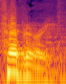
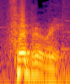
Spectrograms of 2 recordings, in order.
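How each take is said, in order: No difference in how they are said.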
